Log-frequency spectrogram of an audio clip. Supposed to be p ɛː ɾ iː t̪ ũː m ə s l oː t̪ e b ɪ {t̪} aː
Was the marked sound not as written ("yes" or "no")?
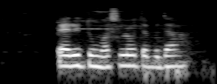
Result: yes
